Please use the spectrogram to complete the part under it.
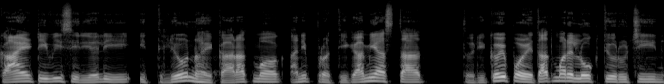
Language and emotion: Goan Konkani, disgusted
